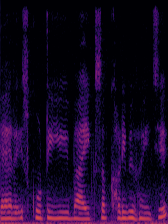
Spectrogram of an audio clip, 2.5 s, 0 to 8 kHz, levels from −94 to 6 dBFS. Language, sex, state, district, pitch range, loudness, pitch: Garhwali, female, Uttarakhand, Tehri Garhwal, 215-235 Hz, -44 LUFS, 220 Hz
